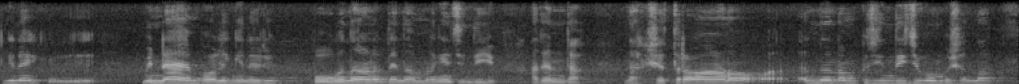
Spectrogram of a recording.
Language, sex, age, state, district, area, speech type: Malayalam, male, 18-30, Kerala, Kottayam, rural, spontaneous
